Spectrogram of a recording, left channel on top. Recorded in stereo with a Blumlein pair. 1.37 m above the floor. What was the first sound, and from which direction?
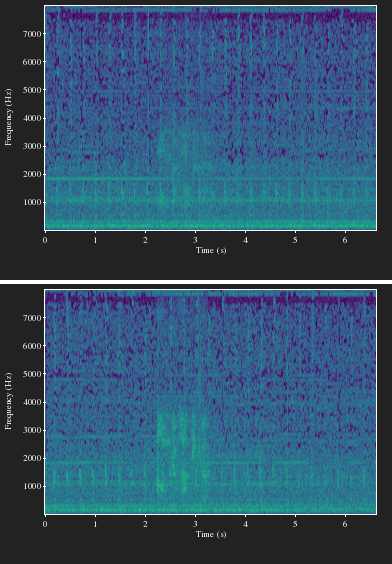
Whispering, 45° right.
